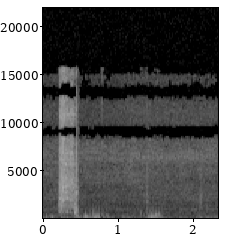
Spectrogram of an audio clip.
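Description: A brief soft rustle as a hand handles the plastic boot parcel shelf, followed by faint scattered handling knocks.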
